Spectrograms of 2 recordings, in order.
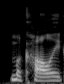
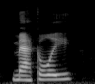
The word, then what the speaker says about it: Macaulay: What was it? Macaulay Culkin you did the other a few weeks ago? Mackley.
